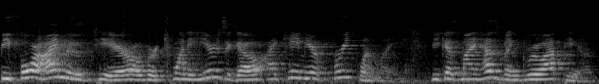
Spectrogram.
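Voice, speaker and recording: Here a woman talks at a moderate pace. Audible room echo and noticeable background noise are present. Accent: American. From Kern County, California. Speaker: county supervisor candidate. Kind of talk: candidate forum opening statement. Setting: public forum with audience. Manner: loud.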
